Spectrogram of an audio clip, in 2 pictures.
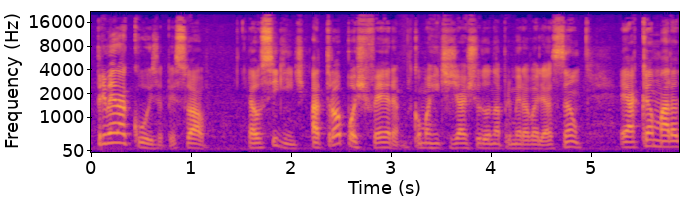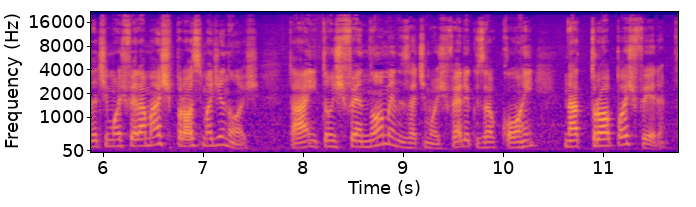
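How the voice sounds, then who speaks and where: A man's voice: fairly high pitch, very animated, a little fast, a bit bright. A man teaches a recorded school lesson. He dictates in short segments as if students are following along in the textbook, explaining didactically and often adding little tags to check they are with him. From Brazil.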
